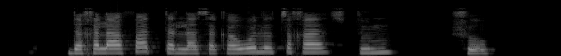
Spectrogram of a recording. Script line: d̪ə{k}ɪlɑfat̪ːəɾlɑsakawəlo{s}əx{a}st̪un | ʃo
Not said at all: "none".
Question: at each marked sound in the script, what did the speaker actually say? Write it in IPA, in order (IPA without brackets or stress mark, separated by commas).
x, t͡s, a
